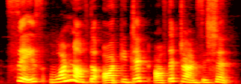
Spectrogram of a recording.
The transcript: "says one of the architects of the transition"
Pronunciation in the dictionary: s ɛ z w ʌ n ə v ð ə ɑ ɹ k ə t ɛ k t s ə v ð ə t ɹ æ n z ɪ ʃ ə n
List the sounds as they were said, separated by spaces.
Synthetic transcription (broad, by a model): s ɛ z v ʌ n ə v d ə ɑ ɹ k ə t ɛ k t ə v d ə t ɹ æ n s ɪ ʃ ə n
